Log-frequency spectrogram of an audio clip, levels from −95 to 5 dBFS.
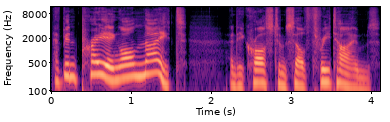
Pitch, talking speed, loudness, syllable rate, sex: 175 Hz, 160 wpm, -17 LUFS, 4.3 syllables/s, male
